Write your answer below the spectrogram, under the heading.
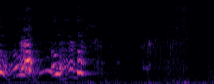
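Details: Redbone Coonhounds trying to scare a chipmunk out of an oak tree; three quick bugling barks in the first two seconds, then near silence with faint distant rustling.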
